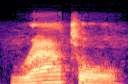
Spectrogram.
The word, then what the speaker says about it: rattle: There are two syllables, rattle, and the first syllable is stressed, so it's going to be short, rat.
